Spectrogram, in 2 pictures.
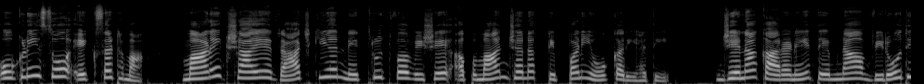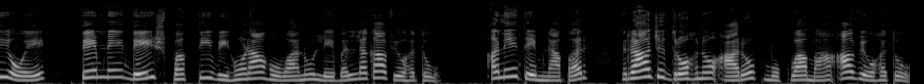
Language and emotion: Gujarati, neutral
